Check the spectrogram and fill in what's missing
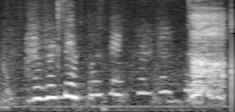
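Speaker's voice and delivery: high drawn-out gasp; excited gasp. Real, not acted. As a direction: gasp in delighted recognition. Gasp on recognising an actress.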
